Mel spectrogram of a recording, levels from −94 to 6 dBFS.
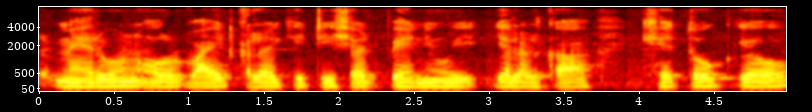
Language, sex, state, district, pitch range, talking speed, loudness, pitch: Hindi, male, Jharkhand, Jamtara, 105-110 Hz, 130 wpm, -15 LUFS, 110 Hz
